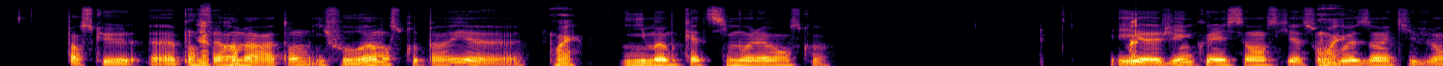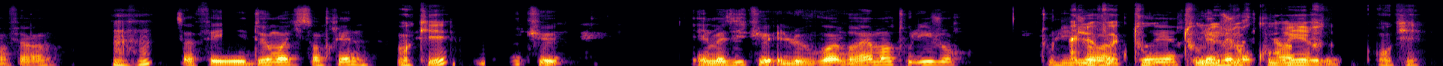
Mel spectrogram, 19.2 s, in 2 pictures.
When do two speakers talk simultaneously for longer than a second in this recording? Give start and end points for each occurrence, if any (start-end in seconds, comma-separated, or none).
16.7-18.6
